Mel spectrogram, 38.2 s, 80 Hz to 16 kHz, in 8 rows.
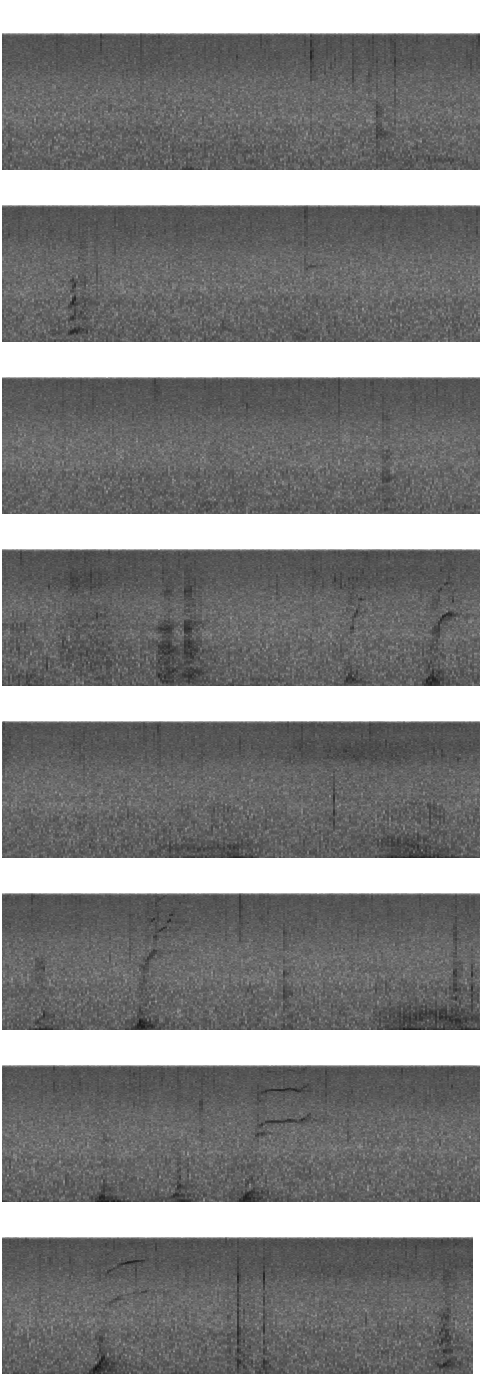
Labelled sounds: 18.6	18.9	humpback whale, 1.2 to 2.0 kHz
25.3	25.5	humpback whale, 1.5 to 2.3 kHz
31.2	31.8	humpback whale, 2.0 to 4.8 kHz
34.5	34.9	humpback whale, 1.7 to 4.8 kHz

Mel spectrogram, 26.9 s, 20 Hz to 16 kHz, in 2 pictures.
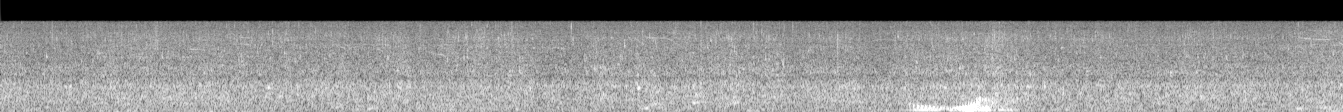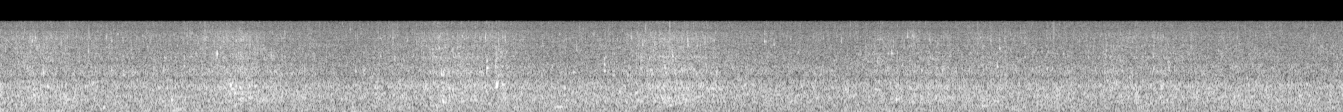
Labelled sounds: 6.4	6.8	Pacific white-sided dolphin, 4.1 to 4.6 kHz
13.0	13.3	Pacific white-sided dolphin, 4.1 to 4.5 kHz

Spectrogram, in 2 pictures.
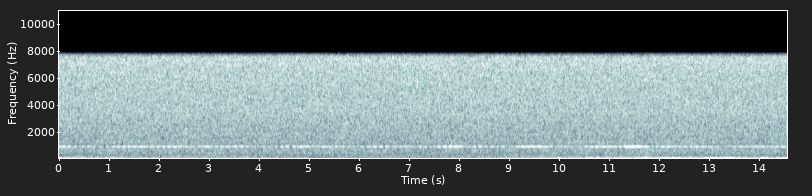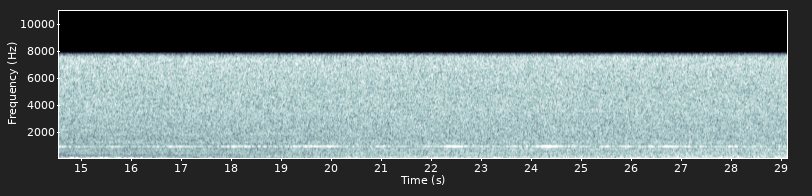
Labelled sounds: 24.1	24.5	vessel noise, 0.90 to 0.99 kHz

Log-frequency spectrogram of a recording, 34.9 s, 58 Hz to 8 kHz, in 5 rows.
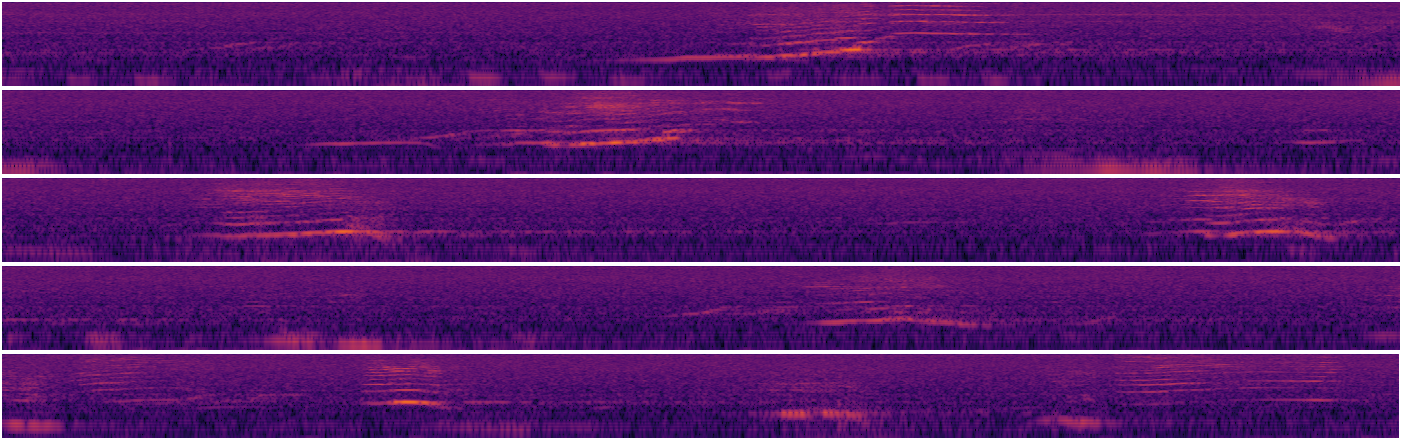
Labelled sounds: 3.7	5.4	humpback whale, 0.80 to 7.7 kHz
6.5	6.8	humpback whale, 1.4 to 2.0 kHz
9.6	10.8	humpback whale, 0.80 to 4.1 kHz
15.0	15.7	humpback whale, 0.80 to 3.8 kHz
19.8	20.4	humpback whale, 1.3 to 3.1 kHz
25.0	25.4	humpback whale, 0.83 to 1.0 kHz
26.0	26.2	humpback whale, 2.3 to 2.4 kHz
28.3	28.8	humpback whale, 0.83 to 6.4 kHz
29.7	30.2	humpback whale, 0.80 to 3.9 kHz
33.5	34.7	humpback whale, 0.80 to 5.0 kHz

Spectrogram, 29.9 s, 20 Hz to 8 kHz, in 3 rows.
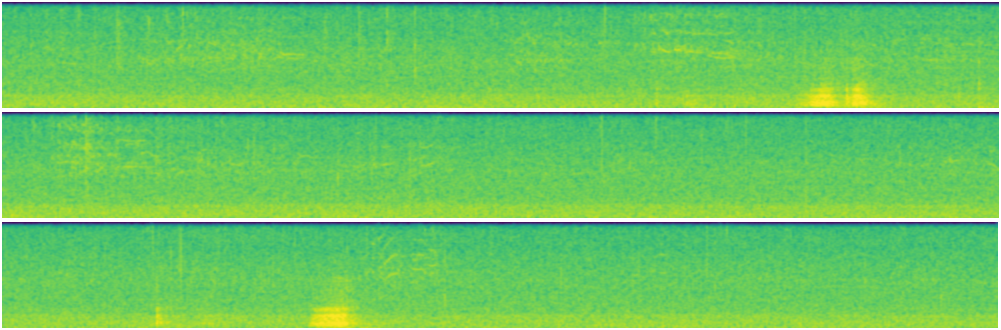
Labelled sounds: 2.7	3.1	Pacific white-sided dolphin, 4.0 to 4.3 kHz
6.5	7.4	Pacific white-sided dolphin, 3.7 to 5.9 kHz
8.0	8.3	croaking sound likely from a nearby submerged object, 0.78 to 1.5 kHz
10.5	11.4	Pacific white-sided dolphin, 3.8 to 6.0 kHz
23.0	23.4	croaking sound likely from a nearby submerged object, 1.3 to 1.6 kHz

